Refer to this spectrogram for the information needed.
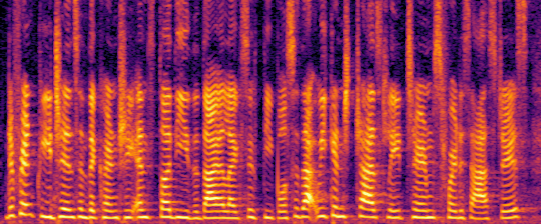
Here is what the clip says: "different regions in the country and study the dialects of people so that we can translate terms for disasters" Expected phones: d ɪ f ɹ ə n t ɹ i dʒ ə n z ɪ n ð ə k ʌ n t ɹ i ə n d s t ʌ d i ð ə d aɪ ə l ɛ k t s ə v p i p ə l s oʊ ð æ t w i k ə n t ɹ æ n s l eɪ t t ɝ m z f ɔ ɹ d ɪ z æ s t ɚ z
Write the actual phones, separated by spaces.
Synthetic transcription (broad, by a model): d ɪ f ɹ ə n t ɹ i dʒ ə n s ɪ n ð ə k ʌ n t ɹ i ə n d s t ʌ d i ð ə d aɪ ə l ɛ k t s ə v p i p ə l s oʊ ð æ t w i k ə n t ɹ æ n s l eɪ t t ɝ m s f ɔ ɹ d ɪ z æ s t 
